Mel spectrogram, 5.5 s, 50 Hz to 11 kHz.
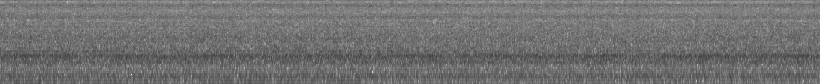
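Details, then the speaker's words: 2001 Nissan Maxima GLE, 132,000 miles, timing-chain engine, heard with hood open: smooth steady idle, even hum with faint constant whine on top, no knocks or misses; healthy. "You can tell, you know how it should sound, you know that this is absolutely right. Runs great, sounds great, it drives fantastic."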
